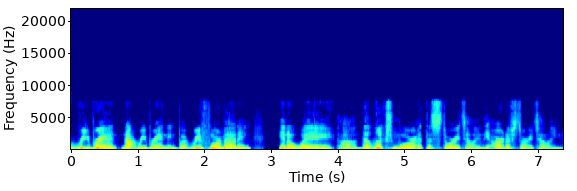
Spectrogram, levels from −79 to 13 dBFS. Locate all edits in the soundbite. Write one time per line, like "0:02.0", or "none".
none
